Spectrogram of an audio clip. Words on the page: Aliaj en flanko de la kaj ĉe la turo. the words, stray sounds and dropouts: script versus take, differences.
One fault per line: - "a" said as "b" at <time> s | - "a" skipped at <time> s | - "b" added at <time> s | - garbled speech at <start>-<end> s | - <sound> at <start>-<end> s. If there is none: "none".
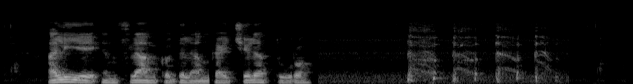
- cough at 4.1-5.6 s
